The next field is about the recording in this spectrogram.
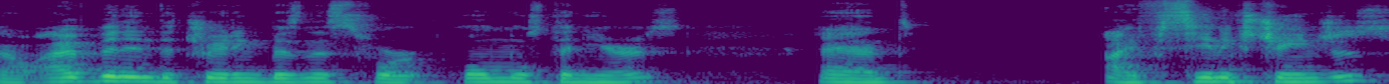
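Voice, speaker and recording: This very clean recording with a silent background features a non-native accent and fairly even intonation. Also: man. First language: not English (English is third language). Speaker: crypto trader and educator. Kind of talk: tutorial. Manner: halting, with fillers.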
